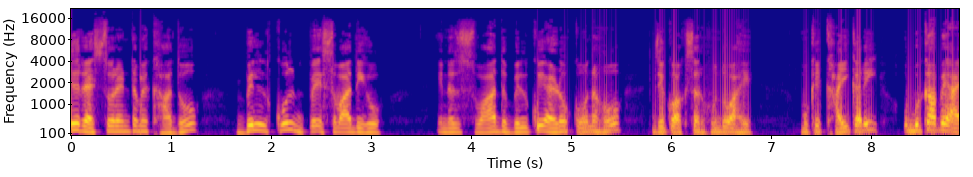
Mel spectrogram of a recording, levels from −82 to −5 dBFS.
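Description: At 0.69 s, and again at 4.66 s, the speech is broken by a short chirp, the sign of damaged data in a compressed stream. Corrupted bytes leave the decoder unable to read those frames, so it loses sync and skips forward to the next valid frame header. The result is a squawk. A spectrogram shows a thin vertical smear of broadband energy at each point, and the waveform shows a small discontinuity there.

From 4.91 s to the end, a block size mismatch (truncated) takes over. One stage hands on longer blocks than the next reads, which fits a 1024-sample read, and the tail of every block is discarded. A buzz at 43.1 Hz rides on the speech, which runs 1.12 times fast at roughly its normal pitch. A spectrogram shows evenly spaced vertical seams about 23 ms apart, and the waveform shows a regular step at each block join.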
